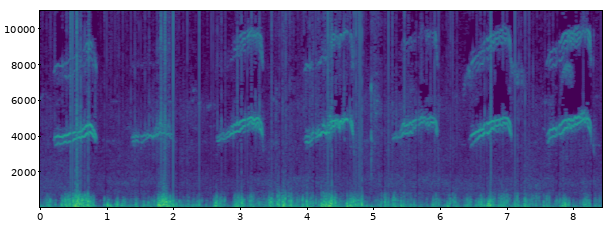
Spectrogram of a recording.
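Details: Bald eagle at a Southwest Florida nest, afternoon of 13 January 2024: seven thin, piping whistles, each level or slightly rising then dropping at the end, repeated roughly every second over heavy rumbling wind.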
